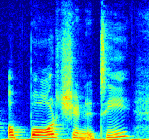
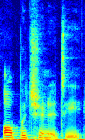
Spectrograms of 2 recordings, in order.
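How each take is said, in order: First: The sounds carry a native-language accent. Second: The sounds follow standard English pronunciation. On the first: The speaker calls it wrong. "It's not opportunity, where you may have that mother tongue interference" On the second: The speaker calls it right. "but it's opportunity"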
